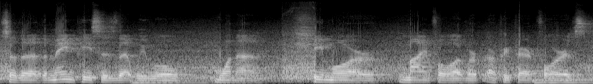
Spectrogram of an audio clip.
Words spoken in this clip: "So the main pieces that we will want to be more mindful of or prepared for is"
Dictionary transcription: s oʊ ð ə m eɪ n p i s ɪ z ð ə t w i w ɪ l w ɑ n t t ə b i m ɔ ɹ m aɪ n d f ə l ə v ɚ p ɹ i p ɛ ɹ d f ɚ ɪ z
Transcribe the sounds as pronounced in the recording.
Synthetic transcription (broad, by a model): s oʊ ð ə m eɪ n p i s ɪ z ð ə t w i w ɪ l w ɑ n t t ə b i m ɔ ɹ m aɪ n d f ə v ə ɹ ɚ p ɹ i p ɛ ɹ d f ɚ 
